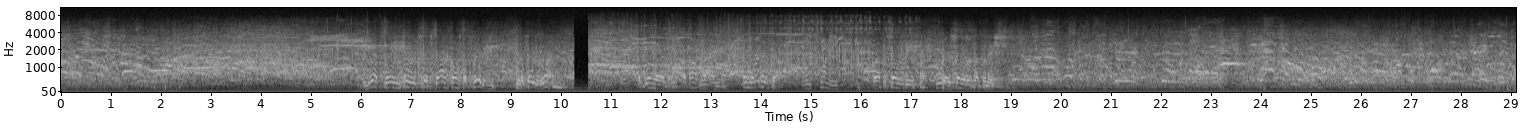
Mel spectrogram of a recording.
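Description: A large crowd of spectators chatters and cheers outdoors.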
